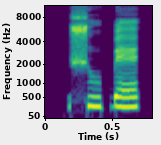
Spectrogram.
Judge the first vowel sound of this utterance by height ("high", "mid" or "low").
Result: high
